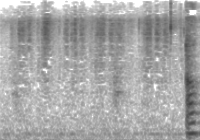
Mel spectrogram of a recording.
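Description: Felt-tip marker scratching on paper in a series of short, faint strokes as it writes a word by hand.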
